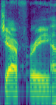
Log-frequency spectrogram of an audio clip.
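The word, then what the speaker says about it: Geoffrey: Which I said Joffrey, but everyone told me it's not. – Yeah, I looked up the pronunciation video for it. It's definitely that. Jeffrey.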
